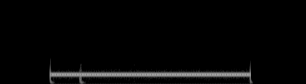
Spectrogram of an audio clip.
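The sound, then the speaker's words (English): Telephone dial tone heard while a call is being placed: one steady, unbroken tone at a single pitch lasting about two seconds, with brief clicks where it starts and stops. “we are dialing up the world famous Freestyle Friday Turkey Killer TV”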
